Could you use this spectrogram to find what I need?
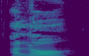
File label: "alóo", Apatani; Material Culture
